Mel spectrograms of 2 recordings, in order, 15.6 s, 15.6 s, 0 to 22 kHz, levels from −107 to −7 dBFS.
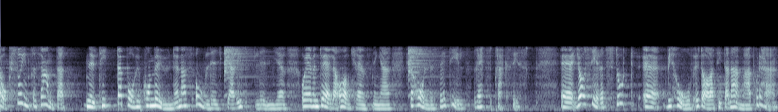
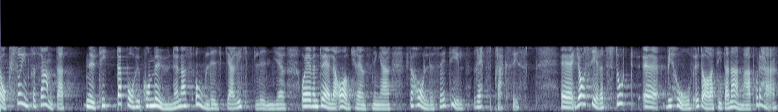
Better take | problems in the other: second | background sound (Gong); 16 dB below the speech // room echo; dies away in 0.4 s

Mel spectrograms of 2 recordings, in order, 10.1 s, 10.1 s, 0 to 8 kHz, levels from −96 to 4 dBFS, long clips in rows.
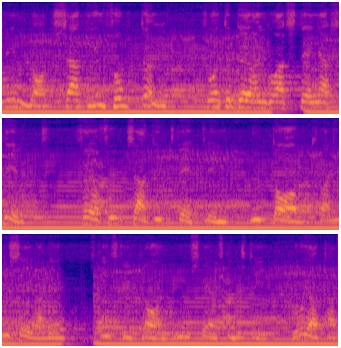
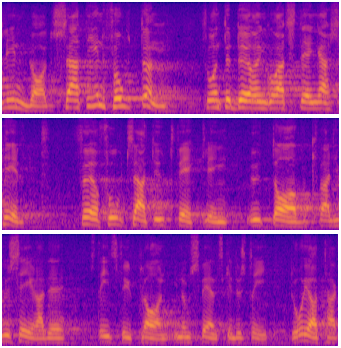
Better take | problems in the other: second | background sound (Musical instrument); 2 dB below the speech // room echo; dies away in 0.3 s

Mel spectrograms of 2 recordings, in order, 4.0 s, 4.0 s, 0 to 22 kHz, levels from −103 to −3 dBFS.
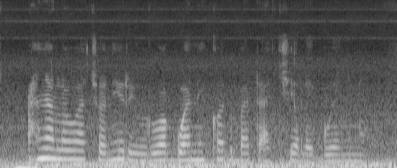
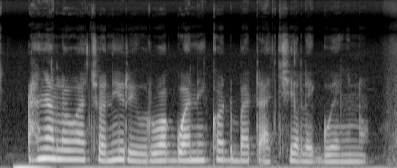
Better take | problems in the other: second | background sound (Wind); as loud as the speech

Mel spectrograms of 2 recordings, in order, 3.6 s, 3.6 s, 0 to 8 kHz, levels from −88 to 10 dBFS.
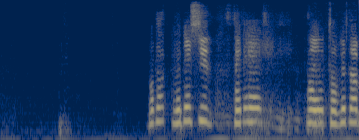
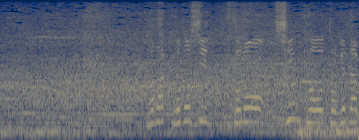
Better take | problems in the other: second | noise reduction (neural mask model DeepFilterNet 3)

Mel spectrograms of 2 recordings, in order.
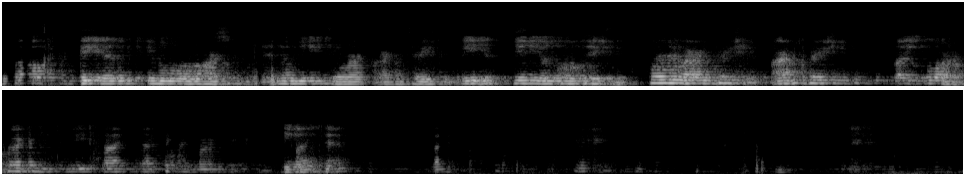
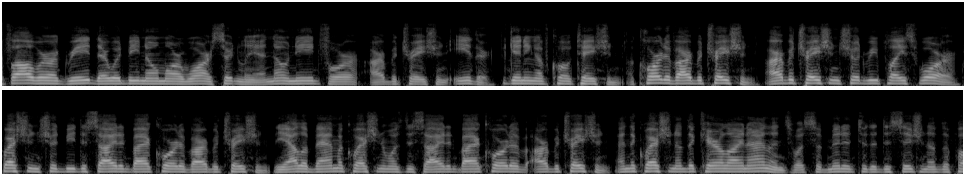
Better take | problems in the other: second | noise reduction (neural mask model DeepFilterNet 3)

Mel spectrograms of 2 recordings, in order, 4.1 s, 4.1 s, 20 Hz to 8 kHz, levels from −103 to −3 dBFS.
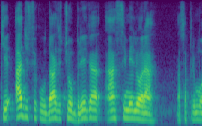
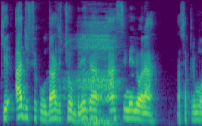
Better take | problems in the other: first | noise reduction (classical method log-MMSE)

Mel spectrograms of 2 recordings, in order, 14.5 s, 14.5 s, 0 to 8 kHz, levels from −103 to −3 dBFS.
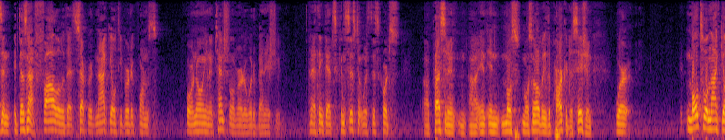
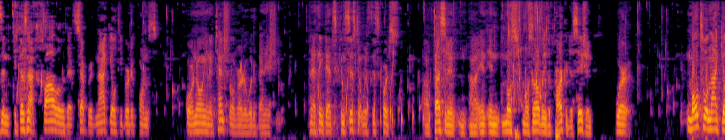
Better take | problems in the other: first | noise reduction (classical method Wiener filter)

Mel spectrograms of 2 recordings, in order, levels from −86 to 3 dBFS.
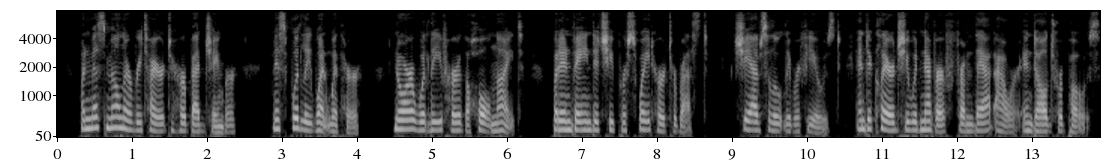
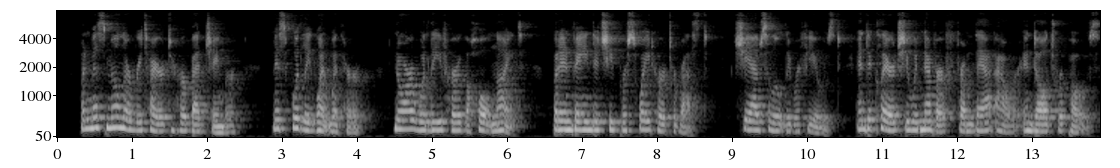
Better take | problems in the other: first | room echo; dies away in 0.5 s

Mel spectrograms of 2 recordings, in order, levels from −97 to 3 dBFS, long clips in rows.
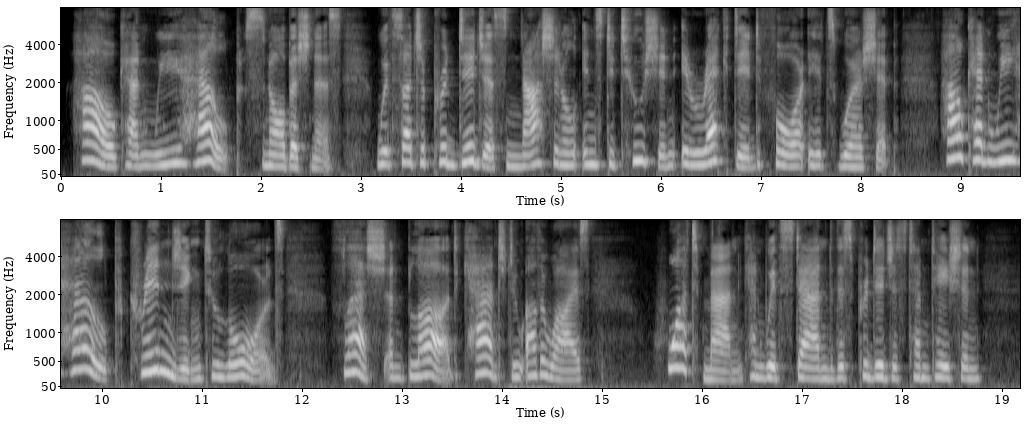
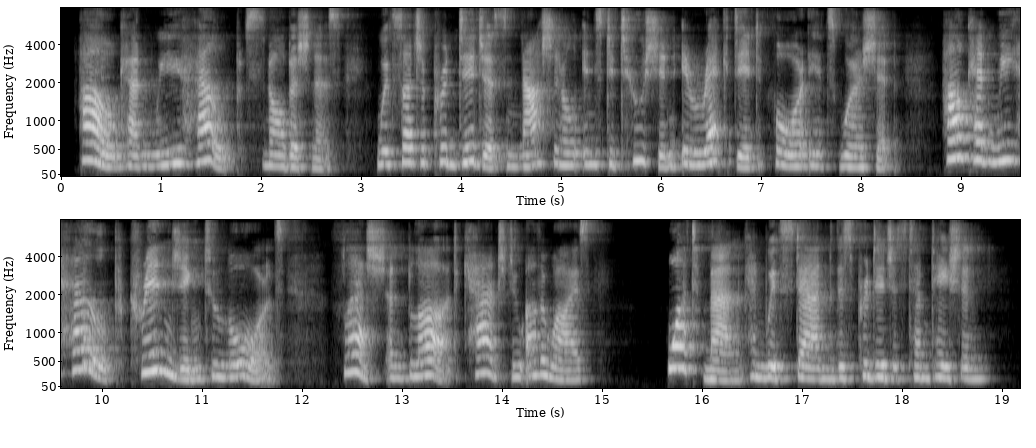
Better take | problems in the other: first | noise reduction (neural mask model DeepFilterNet 3)

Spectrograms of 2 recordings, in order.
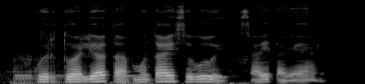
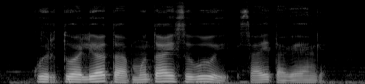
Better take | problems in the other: second | noise reduction (classical method Wiener filter)

